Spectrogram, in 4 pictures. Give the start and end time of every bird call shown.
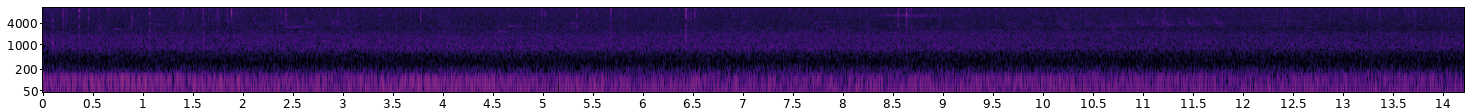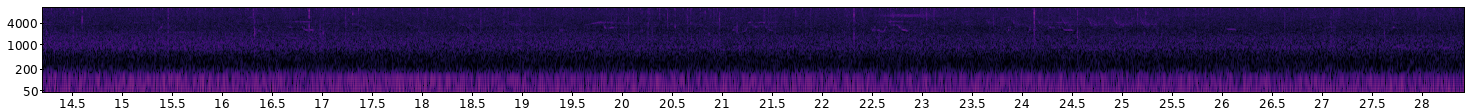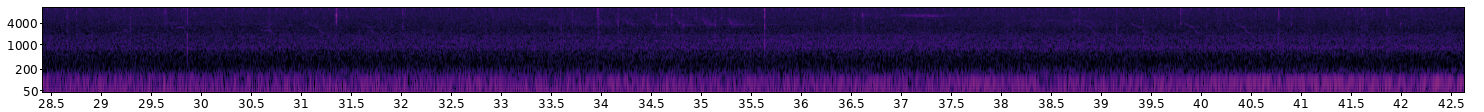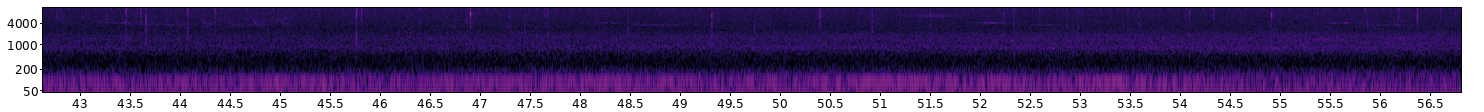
[9.73, 12.23] Ovenbird (Seiurus aurocapilla)
[19.43, 23.23] Gray Catbird (Dumetella carolinensis)
[23.64, 25.54] Ovenbird (Seiurus aurocapilla)
[33.84, 35.63] Ovenbird (Seiurus aurocapilla)

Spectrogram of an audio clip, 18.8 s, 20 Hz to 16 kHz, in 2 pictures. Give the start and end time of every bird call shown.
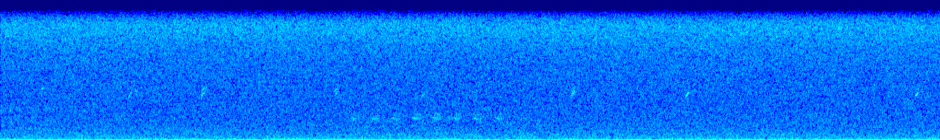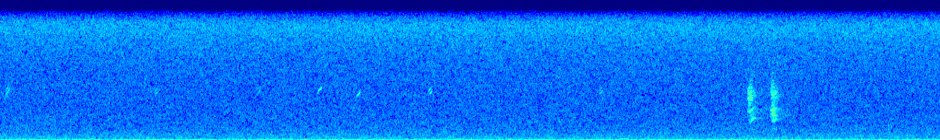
[0.41, 0.51] White-crowned Sparrow (Zonotrichia leucophrys)
[2.00, 2.10] White-crowned Sparrow (Zonotrichia leucophrys)
[3.31, 3.50] White-crowned Sparrow (Zonotrichia leucophrys)
[3.40, 5.21] Rock Wren (Salpinctes obsoletus)
[5.61, 5.80] White-crowned Sparrow (Zonotrichia leucophrys)
[6.80, 6.91] White-crowned Sparrow (Zonotrichia leucophrys)
[9.11, 9.51] White-crowned Sparrow (Zonotrichia leucophrys)
[12.51, 13.01] White-crowned Sparrow (Zonotrichia leucophrys)
[13.61, 13.80] White-crowned Sparrow (Zonotrichia leucophrys)
[15.30, 15.51] White-crowned Sparrow (Zonotrichia leucophrys)

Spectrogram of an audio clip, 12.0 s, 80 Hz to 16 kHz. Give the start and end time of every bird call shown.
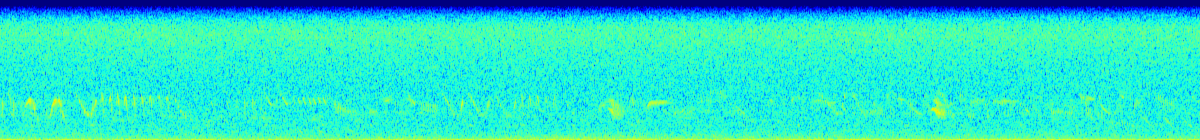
[0.00, 12.00] Eurasian Skylark (Alauda arvensis)
[6.05, 6.25] Hawaii Amakihi (Chlorodrepanis virens)
[9.25, 9.45] Hawaii Amakihi (Chlorodrepanis virens)

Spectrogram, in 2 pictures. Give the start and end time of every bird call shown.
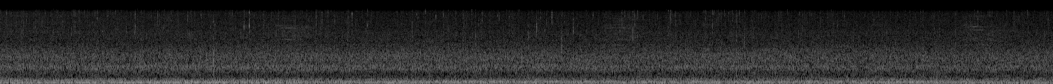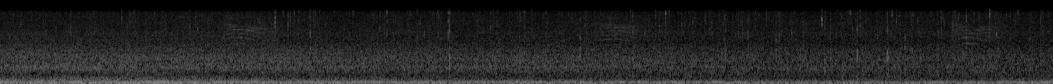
[2.40, 3.40] Gray Catbird (Dumetella carolinensis)
[5.70, 6.70] Gray Catbird (Dumetella carolinensis)
[9.30, 10.30] Gray Catbird (Dumetella carolinensis)
[12.50, 13.50] Gray Catbird (Dumetella carolinensis)
[16.20, 17.20] Gray Catbird (Dumetella carolinensis)
[19.80, 20.80] Northern Waterthrush (Parkesia noveboracensis)

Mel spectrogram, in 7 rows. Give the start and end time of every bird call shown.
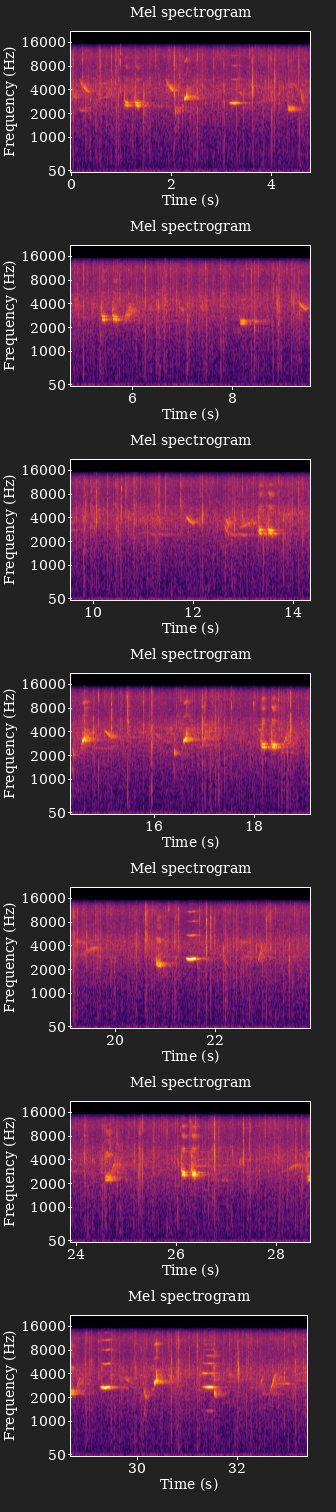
[0.00, 1.70] Iiwi (Drepanis coccinea)
[2.30, 2.60] Iiwi (Drepanis coccinea)
[3.10, 3.70] Iiwi (Drepanis coccinea)
[4.30, 4.60] Iiwi (Drepanis coccinea)
[5.40, 6.00] Iiwi (Drepanis coccinea)
[8.10, 8.70] Iiwi (Drepanis coccinea)
[12.60, 12.70] Hawaii Amakihi (Chlorodrepanis virens)
[12.70, 13.90] Iiwi (Drepanis coccinea)
[14.40, 15.00] Iiwi (Drepanis coccinea)
[16.40, 17.30] Iiwi (Drepanis coccinea)
[18.10, 18.60] Iiwi (Drepanis coccinea)
[19.20, 19.70] Iiwi (Drepanis coccinea)
[20.80, 22.00] Iiwi (Drepanis coccinea)
[22.80, 23.00] Iiwi (Drepanis coccinea)
[24.60, 25.10] Iiwi (Drepanis coccinea)
[26.10, 27.30] Iiwi (Drepanis coccinea)
[28.10, 29.00] Iiwi (Drepanis coccinea)
[29.30, 29.80] Iiwi (Drepanis coccinea)
[30.30, 30.70] Iiwi (Drepanis coccinea)
[31.30, 31.80] Iiwi (Drepanis coccinea)
[32.60, 32.80] Iiwi (Drepanis coccinea)

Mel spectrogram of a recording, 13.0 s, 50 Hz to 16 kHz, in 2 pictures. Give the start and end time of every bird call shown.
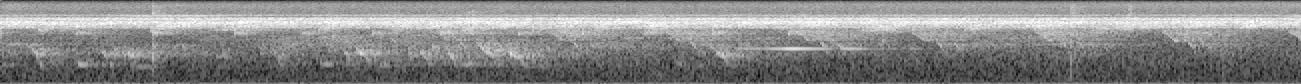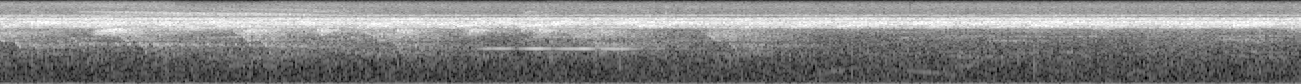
[0.00, 4.23] Thrush-like Wren (Campylorhynchus turdinus)
[0.00, 13.01] Cinereous Tinamou (Crypturellus cinereus)
[1.63, 10.93] Buff-breasted Wren (Cantorchilus leucotis)
[10.83, 13.01] Pale-vented Pigeon (Patagioenas cayennensis)

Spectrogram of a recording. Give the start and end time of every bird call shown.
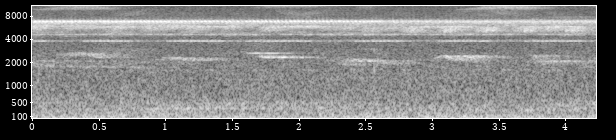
[0.00, 1.09] Black-faced Antthrush (Formicarius analis)
[0.00, 4.24] Hauxwell's Thrush (Turdus hauxwelli)
[0.89, 4.24] unidentified bird
[3.59, 4.24] Striped Woodcreeper (Xiphorhynchus obsoletus)

